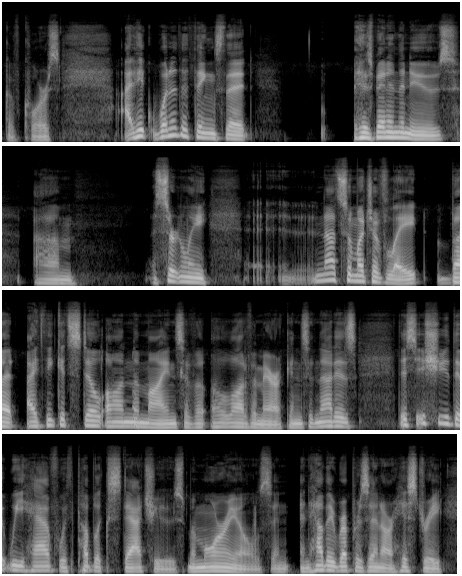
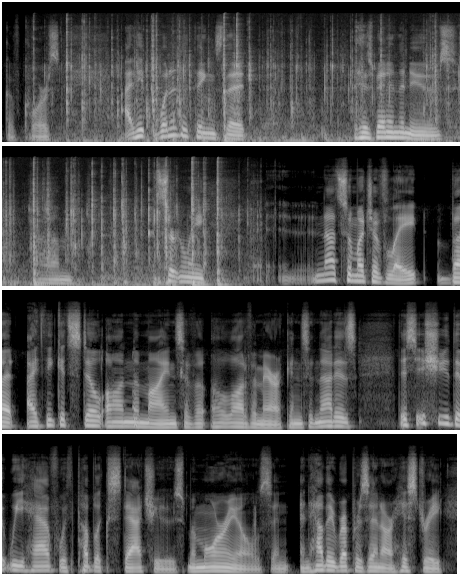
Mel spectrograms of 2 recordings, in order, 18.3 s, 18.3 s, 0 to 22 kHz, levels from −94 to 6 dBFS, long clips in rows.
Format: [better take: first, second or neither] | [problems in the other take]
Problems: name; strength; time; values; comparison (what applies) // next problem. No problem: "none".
first | keyboard typing; noticeable; until 7 s; peak level with the speech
